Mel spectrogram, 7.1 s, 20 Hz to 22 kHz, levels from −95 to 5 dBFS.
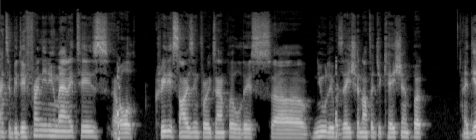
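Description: Damaged data in the compressed stream leaves the decoder unable to read some frames, so it loses sync and the speech breaks into a brief garbled blip at 1.71–1.79 s and 4.98–5.06 s.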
